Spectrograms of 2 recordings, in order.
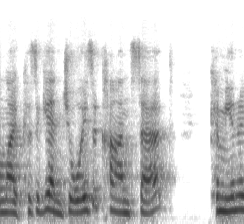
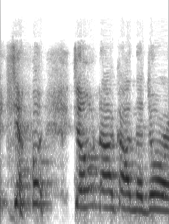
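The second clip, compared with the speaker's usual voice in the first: put-on louder, higher, warning off the kids; mock stern warning; 5 semitones higher, 7 dB louder than usual. Mom warning her kids through the door, firm and loud. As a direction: insist firmly they stay away. Kids told not to knock.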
